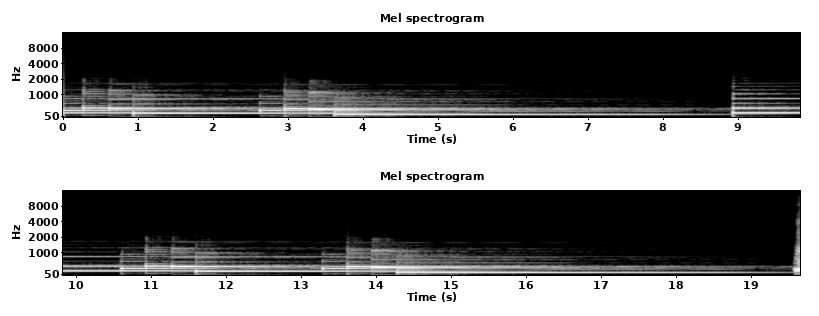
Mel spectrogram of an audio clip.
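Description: Slow instrumental music: a short phrase of ringing, bell-like notes, each struck and left to die away slowly. The phrase fades out and starts again about nine seconds in, then fades once more.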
